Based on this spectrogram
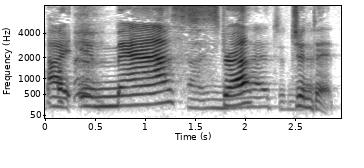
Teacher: And then you drop with your pitch at the end.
